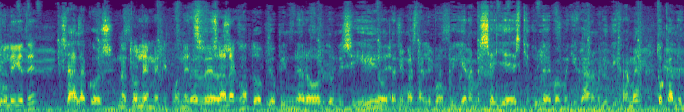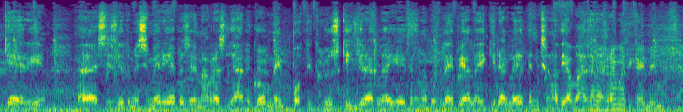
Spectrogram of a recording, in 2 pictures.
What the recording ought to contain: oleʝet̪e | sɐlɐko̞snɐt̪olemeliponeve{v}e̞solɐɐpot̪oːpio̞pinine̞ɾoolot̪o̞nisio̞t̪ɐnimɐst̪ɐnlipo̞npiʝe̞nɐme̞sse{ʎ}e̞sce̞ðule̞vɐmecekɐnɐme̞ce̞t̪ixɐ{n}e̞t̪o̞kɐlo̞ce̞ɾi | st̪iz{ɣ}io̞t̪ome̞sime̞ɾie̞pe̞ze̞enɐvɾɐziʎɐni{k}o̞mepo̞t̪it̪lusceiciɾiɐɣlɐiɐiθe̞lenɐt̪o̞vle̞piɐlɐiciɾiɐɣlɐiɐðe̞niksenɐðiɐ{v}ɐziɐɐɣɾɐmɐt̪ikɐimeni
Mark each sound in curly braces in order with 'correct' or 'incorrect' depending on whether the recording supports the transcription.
correct, correct, incorrect, incorrect, correct, correct

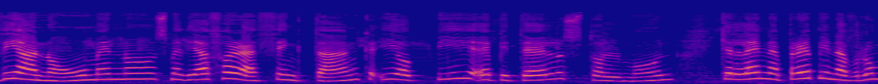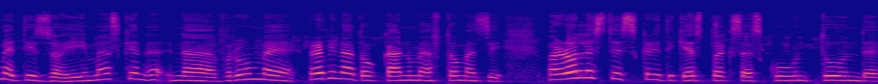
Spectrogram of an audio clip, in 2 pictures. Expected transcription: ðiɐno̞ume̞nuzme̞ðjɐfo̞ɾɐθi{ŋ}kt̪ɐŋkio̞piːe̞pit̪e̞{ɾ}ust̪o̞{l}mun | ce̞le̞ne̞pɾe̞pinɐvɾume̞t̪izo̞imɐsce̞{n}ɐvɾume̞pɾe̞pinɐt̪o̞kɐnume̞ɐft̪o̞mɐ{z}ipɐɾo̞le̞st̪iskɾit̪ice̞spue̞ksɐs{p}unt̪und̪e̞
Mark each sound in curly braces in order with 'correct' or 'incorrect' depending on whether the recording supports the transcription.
correct, incorrect, correct, correct, correct, incorrect

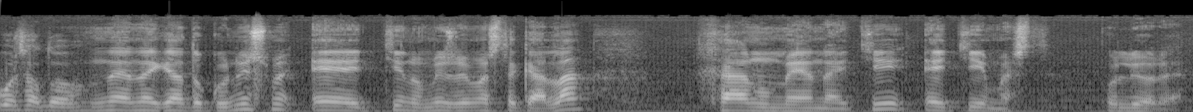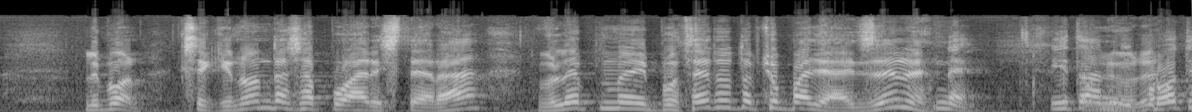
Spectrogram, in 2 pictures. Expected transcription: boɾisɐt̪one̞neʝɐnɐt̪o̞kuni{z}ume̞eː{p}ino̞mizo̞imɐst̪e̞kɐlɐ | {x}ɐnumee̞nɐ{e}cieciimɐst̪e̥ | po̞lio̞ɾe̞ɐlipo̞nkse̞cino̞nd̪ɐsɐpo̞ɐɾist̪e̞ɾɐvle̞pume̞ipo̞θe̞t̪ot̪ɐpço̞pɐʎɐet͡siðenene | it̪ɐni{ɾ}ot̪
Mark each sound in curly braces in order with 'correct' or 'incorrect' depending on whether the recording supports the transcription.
incorrect, incorrect, correct, correct, correct

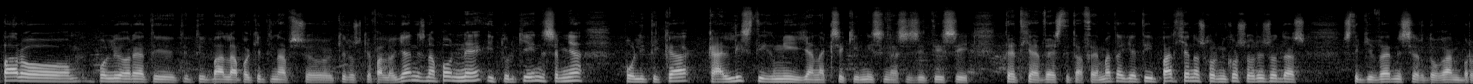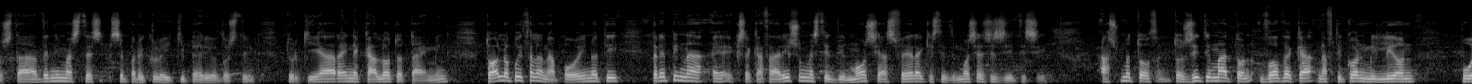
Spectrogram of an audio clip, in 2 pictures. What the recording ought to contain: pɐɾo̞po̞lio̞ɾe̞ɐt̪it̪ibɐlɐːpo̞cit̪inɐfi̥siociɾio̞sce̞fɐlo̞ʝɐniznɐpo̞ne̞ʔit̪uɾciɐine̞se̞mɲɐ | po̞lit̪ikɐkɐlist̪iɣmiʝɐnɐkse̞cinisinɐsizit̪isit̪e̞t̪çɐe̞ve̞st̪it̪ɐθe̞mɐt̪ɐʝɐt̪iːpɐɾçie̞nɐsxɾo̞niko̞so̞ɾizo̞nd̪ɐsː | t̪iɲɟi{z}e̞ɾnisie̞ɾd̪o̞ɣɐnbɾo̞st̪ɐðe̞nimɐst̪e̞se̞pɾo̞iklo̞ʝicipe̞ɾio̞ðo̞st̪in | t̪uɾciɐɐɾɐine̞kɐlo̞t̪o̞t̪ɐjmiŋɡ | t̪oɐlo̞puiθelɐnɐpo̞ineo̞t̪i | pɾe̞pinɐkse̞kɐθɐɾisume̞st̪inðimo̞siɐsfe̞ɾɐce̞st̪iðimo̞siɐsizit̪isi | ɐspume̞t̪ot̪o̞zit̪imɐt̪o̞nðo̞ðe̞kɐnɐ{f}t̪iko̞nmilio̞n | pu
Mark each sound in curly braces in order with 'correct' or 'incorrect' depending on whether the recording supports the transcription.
incorrect, correct

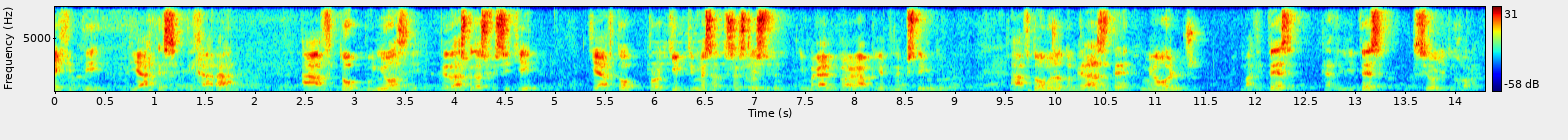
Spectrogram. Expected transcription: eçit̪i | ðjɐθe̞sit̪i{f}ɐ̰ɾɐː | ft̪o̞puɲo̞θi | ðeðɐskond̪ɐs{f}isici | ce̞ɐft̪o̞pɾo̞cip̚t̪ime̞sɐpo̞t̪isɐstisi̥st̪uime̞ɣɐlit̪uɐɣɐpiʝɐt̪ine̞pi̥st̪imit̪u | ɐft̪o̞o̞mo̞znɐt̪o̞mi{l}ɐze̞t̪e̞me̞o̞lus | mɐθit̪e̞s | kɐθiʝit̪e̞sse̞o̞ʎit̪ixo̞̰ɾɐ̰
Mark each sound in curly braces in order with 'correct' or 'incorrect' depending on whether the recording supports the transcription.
incorrect, correct, incorrect

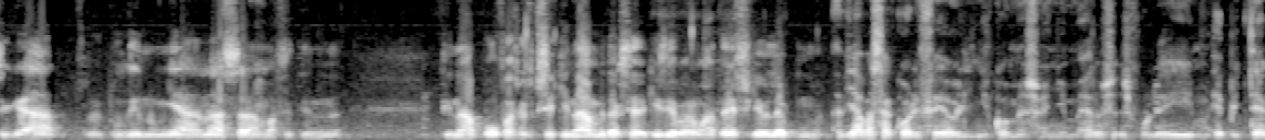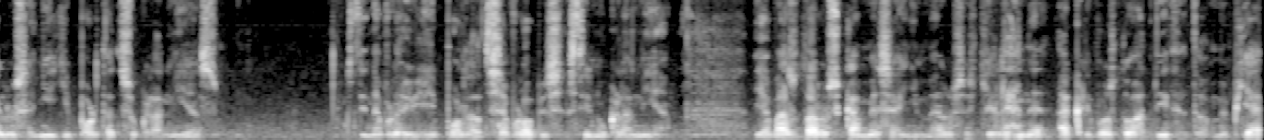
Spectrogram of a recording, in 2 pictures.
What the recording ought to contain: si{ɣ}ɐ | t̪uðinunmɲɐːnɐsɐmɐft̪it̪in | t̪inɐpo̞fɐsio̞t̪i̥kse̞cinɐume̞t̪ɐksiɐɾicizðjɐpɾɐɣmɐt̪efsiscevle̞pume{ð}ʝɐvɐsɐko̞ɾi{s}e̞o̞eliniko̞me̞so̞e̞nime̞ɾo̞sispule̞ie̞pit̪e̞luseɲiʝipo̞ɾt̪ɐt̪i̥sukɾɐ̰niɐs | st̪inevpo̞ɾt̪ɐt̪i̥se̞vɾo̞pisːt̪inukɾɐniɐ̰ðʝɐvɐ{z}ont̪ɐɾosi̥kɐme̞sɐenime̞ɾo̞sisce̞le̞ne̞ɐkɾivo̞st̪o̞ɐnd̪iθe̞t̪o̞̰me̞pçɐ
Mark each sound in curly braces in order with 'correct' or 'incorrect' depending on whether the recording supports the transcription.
correct, correct, incorrect, correct

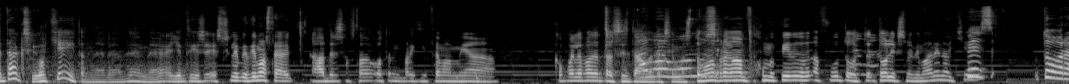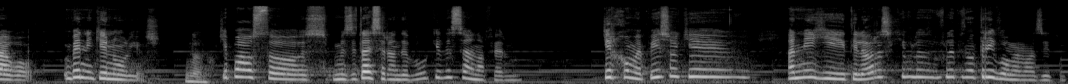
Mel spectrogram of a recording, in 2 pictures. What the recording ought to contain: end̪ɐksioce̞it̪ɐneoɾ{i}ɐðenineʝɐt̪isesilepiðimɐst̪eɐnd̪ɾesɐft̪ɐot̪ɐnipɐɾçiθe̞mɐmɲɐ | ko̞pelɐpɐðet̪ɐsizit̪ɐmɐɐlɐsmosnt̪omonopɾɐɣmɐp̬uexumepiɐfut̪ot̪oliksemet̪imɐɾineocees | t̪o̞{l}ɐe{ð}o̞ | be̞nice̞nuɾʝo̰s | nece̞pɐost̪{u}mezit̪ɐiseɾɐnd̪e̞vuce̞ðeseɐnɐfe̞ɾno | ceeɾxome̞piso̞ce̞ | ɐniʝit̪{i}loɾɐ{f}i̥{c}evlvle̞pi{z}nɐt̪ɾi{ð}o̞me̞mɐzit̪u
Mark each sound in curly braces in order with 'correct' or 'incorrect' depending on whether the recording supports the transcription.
incorrect, incorrect, incorrect, incorrect, correct, incorrect, correct, correct, incorrect

